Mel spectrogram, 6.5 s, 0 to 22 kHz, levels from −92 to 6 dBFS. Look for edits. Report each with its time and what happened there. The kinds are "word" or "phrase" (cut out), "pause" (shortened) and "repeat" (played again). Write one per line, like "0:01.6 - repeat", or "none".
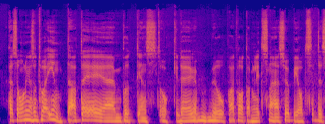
0:03.1 - word
0:04.7 - word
